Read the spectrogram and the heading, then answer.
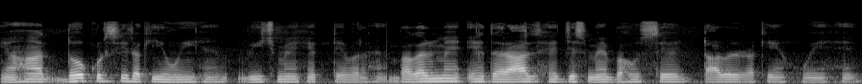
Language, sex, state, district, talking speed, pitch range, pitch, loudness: Hindi, male, Uttar Pradesh, Ghazipur, 175 wpm, 110-125 Hz, 120 Hz, -20 LUFS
